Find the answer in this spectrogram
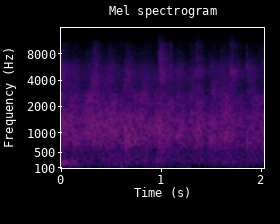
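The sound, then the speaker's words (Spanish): A crowd applauding loudly and steadily, dense overlapping claps forming a continuous wash of sound with no speech over it, sustained for the full two seconds. “Dele, dele ese aplauso bien fuerte.”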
